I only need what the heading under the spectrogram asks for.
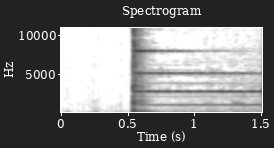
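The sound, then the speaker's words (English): A hand bell is struck once after a moment of silence, its bright metallic tone ringing on steadily and loud without fading. No voices are heard. “Did they hear my bell?”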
